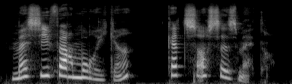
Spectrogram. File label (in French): armoricain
